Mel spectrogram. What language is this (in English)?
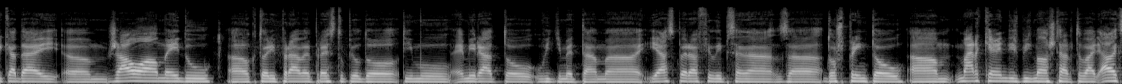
Slovak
